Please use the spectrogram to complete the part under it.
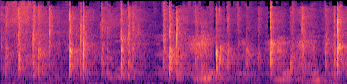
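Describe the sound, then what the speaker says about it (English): Audience applause at a fundraiser performance, scattered claps rising and falling, mixed with voices and some laughter in a room. "That's the first time that one's gotten an applause"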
